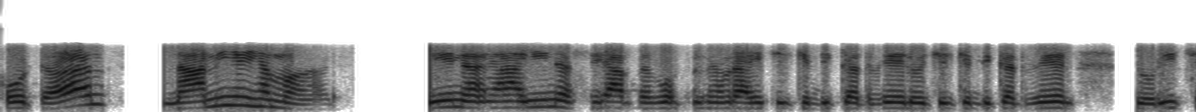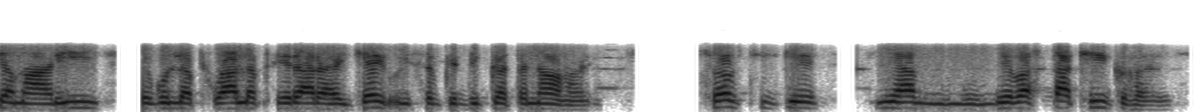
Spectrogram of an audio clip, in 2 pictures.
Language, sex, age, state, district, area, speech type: Maithili, female, 30-45, Bihar, Muzaffarpur, rural, conversation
